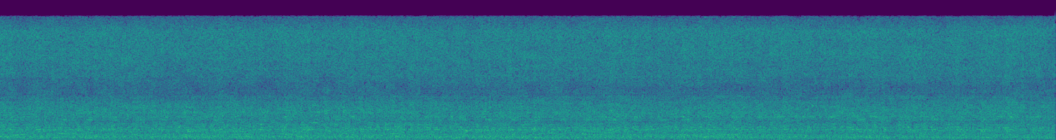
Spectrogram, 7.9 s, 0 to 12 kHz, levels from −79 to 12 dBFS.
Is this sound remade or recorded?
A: remade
